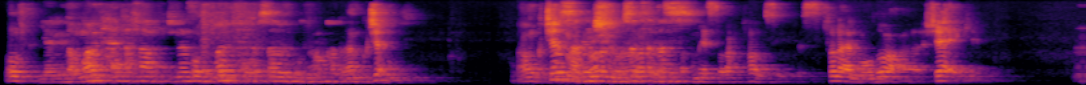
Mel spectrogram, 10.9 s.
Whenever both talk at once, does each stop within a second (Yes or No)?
No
